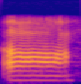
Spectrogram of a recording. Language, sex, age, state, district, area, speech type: Assamese, female, 30-45, Assam, Biswanath, rural, conversation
